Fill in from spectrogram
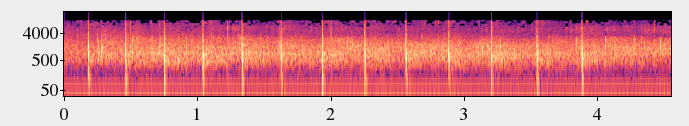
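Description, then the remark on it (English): A church audience applauds together to thank God for the people who have served. It is a dense wash of many hands clapping, and a steady rhythmic beat emerges as strong unison claps fall about every third of a second. “So as we clap now, we're clapping and thanking God for the fact that he's moved hearts and that people have served him.”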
